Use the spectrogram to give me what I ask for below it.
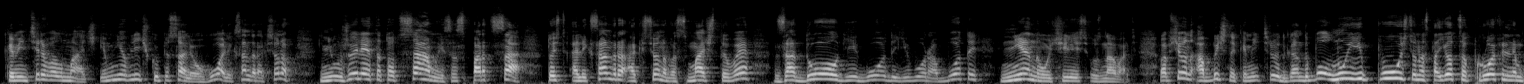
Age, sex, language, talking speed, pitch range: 20-39, male, Russian, 165 wpm, 165-235 Hz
